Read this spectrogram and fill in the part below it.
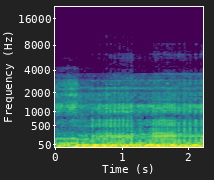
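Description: A 300 dirt bike rides over logs 8 to 14 inches thick on a practice track, its engine loud and continuous with rough clattering over the obstacles.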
